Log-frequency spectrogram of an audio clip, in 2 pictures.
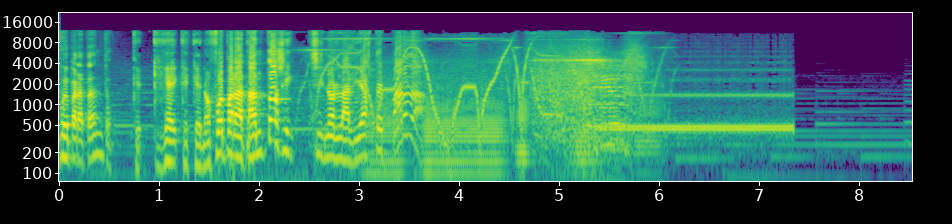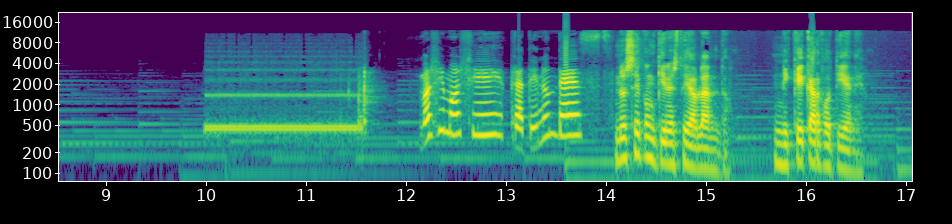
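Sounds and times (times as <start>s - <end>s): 
speech: 0.0s - 5.4s, 12.2s - 16.7s
noisy sweeping telephone line tone: 2.2s - 6.2s
long steady electronic telephone line tones: 2.3s - 7.3s.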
